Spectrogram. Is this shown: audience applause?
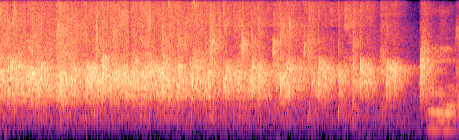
yes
